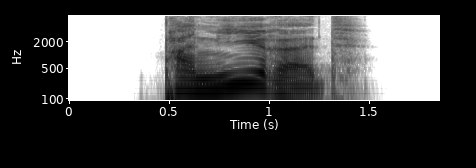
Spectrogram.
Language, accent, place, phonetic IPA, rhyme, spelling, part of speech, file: German, Germany, Berlin, [paˈniːʁət], -iːʁət, panieret, verb, De-panieret.ogg
- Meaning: second-person plural subjunctive I of panieren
